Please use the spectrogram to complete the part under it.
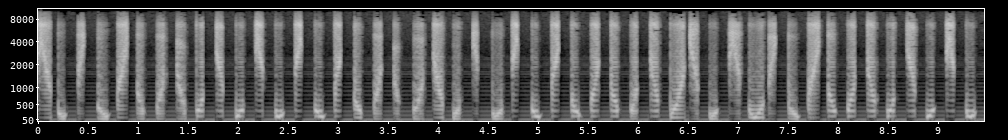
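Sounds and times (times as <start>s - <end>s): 
heavily tweaked synth loop: 0.0s - 9.4s.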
